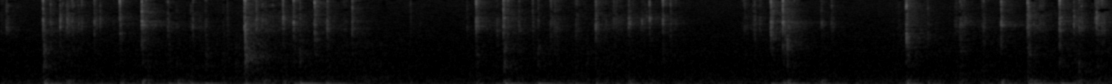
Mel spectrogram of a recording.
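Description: Fingertips of both hands tap the keys of a full-size white Apple Magic Keyboard with numpad, with a thin aluminium base and plastic keycaps, resting on a dark desk. Quick runs of soft, bright key clicks over a low, muffled thump come in bursts separated by brief pauses, each click dying away almost at once.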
